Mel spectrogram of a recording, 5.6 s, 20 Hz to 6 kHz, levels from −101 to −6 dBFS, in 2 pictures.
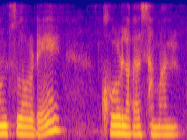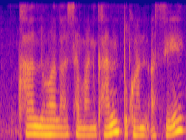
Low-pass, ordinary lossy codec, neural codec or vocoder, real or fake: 5.4 kHz; none; codec, 24 kHz, 3 kbps, HILCodec; fake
